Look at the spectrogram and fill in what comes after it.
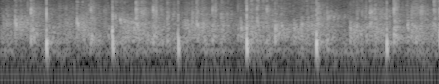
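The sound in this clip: Faint applause from a church audience, scattered claps popping irregularly above a soft background wash.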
